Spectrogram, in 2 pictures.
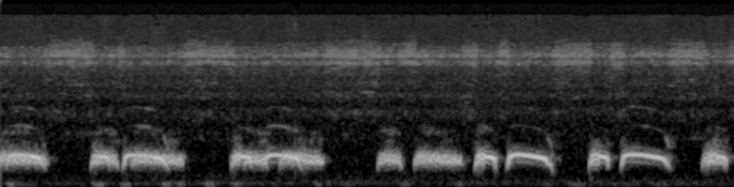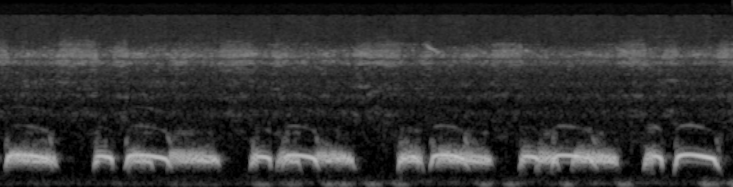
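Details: Ground-decoy session drawing in wild spotted doves: a run of soft, hollow, downslurred coos in quick series, slightly irregular spacing, with faint low knocking sounds.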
